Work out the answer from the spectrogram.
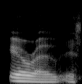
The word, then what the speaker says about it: eero: So I went with the Amazon Aero, and that's spelled EERO, mesh Wi-Fi system.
